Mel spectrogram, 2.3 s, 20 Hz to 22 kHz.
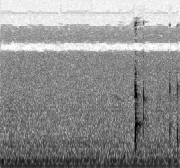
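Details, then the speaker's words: Hiccups in a 4-day-old newborn girl just home from the hospital: a single sharp, brief catch against a steady low room hum, then faint softer clicks. "You got the hiccups? Oh, yep. It was like she was going to say something."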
